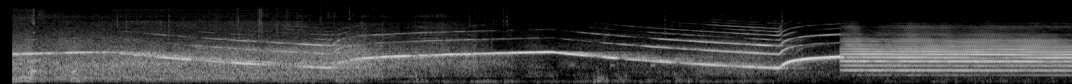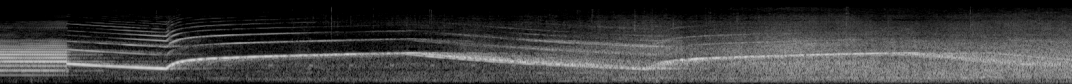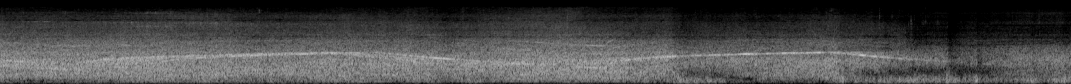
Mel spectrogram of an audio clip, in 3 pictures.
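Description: Ambulance siren wailing in slow rising and falling sweeps. The sweeps quicken briefly about six to eight seconds in. They are broken by a steady, many-toned horn blast of about three seconds, then the wail resumes.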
